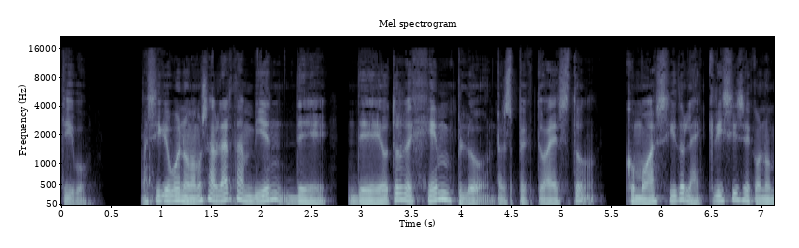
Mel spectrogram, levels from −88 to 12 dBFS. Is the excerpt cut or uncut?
uncut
